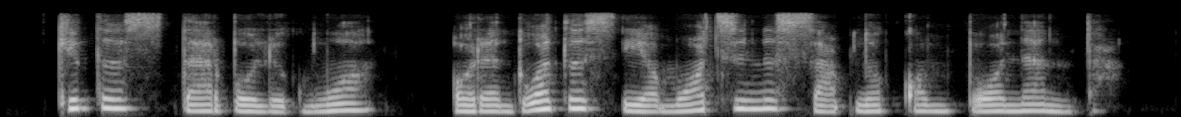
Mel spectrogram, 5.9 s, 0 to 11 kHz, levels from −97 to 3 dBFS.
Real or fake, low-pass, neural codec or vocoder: fake; 7.2 kHz; codec, 16 kHz, 4.8 kbps, FACodec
